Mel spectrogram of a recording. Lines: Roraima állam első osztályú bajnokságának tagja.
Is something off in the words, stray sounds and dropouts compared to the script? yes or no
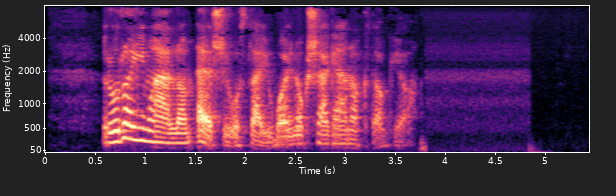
no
